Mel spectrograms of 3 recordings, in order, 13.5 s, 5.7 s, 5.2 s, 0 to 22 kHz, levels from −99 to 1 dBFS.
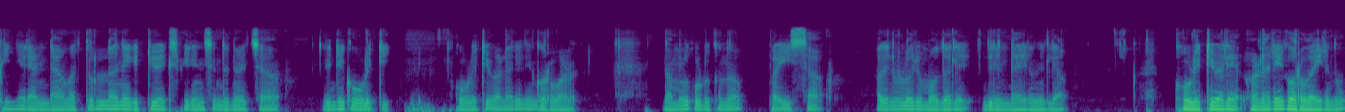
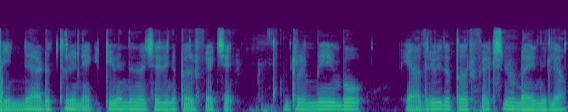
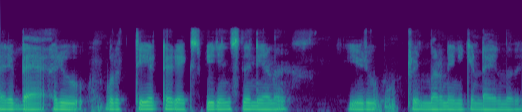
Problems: low volume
